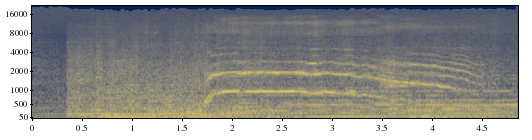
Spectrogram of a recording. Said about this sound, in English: starts the Jeep up and drives off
